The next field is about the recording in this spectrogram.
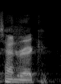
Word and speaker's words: Henrik: I'm pretty sure it's Henrik. – Okay. – One of my favorite hockey players is Henrik Zetterberg of the Detroit Red Wings, and he's from Sweden, and it's pronounced that way.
